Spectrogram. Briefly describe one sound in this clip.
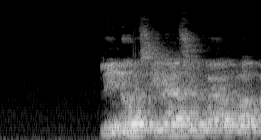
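A middle-aged man chants loudly into a microphone.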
